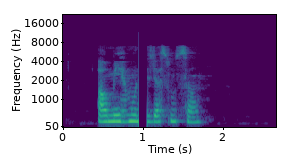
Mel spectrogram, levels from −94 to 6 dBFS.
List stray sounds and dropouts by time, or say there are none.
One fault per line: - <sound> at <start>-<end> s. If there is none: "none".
- dropout at 1.0-1.1 s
